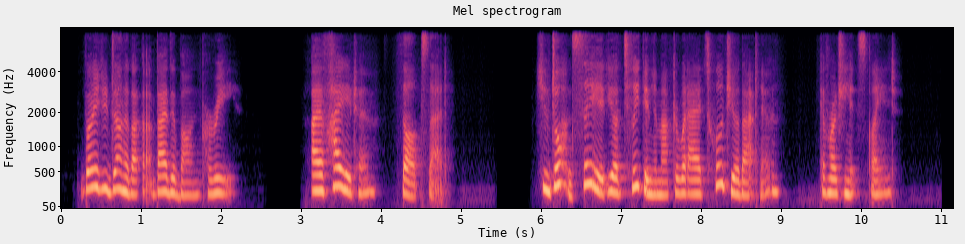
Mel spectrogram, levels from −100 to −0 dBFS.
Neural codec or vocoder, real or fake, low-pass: codec, 16 kHz, 0.5 kbps, FunCodec, trained on Chinese and English, 25 frames a second; fake; 7.2 kHz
